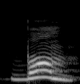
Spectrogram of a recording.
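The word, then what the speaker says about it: bomb: প্রোনাউনেশন many শব্দ উচ্চারণ অর্থ বি ও এমবি বোম বোম ইয়াতে উচ্চারণ দেওয়া আছে বোম মানে বোমা টিট বিট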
